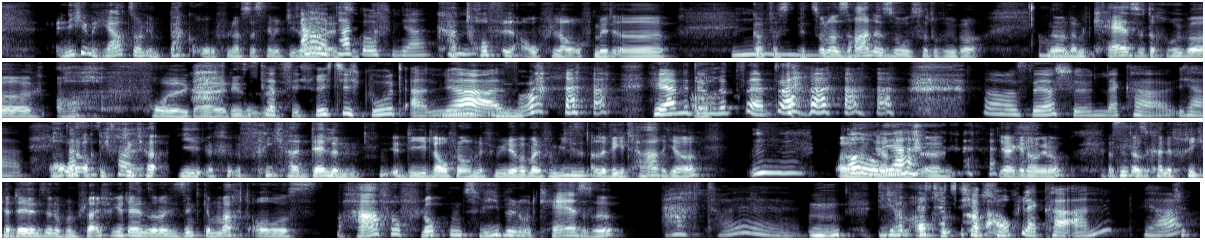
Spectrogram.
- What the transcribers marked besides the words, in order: other background noise; laugh; tapping; chuckle
- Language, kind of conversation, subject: German, podcast, Welche Gerüche wecken bei dir sofort Erinnerungen?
